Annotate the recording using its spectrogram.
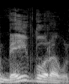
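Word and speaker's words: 美国: 미국을 메이구어라고 그래요. 메이구어? 미국. 그래서 미가 아름다울 미자가 메이로 발음나고 국이 구어. 메이구어.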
